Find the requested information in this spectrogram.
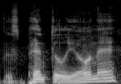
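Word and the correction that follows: Pantoliano: I can't. Is that how you say his name? – Pantaleano, yeah. – Pantaleano.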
